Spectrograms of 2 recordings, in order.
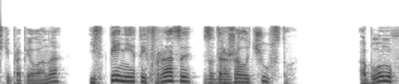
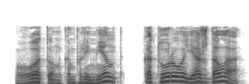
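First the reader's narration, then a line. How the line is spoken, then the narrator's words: Joyful interruption. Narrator (Russian): радостно вспыхнув, перебила она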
